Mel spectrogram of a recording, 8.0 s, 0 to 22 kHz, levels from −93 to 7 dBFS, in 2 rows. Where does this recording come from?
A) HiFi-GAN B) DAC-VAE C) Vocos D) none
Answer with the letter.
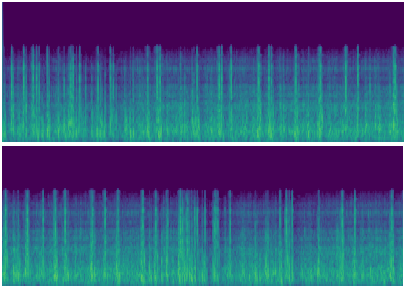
D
